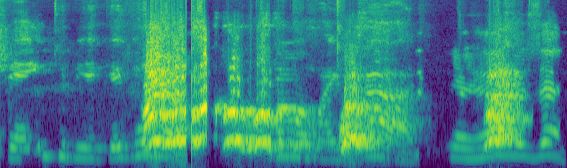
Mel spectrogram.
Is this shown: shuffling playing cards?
no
